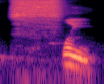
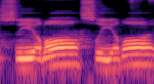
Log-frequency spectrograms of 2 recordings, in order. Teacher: Shad itu ada sifat yang namanya sofir, tajam. Si. Jadi jangan sira itu betul shadnya tapi sofirnya hilang.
